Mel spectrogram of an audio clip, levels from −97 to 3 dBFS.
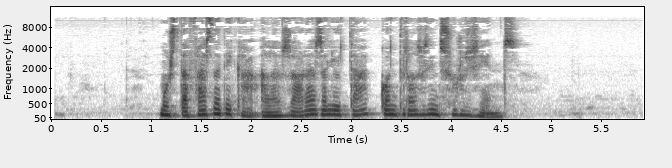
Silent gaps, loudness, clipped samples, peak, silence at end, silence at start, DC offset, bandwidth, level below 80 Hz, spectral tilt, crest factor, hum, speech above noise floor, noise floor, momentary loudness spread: none; -22 LUFS; under 0.1%; -2 dBFS; 1.25 s; 1.1 s; under 0.1%; 11.5 kHz; -52 dBFS; -4.5 dB/octave; 22 dB; none; 43 dB; -65 dBFS; 6 LU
